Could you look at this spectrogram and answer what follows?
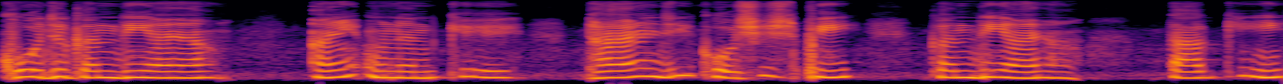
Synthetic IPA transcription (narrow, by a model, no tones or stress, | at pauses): kʰoːd͡ʑkɐ̃nd̪iaːɦijã | ɛ̃ːʔʊn̤ənɪ̆kʰeː | ʈʰaːɪɽ̃d͡ʑiːkoːʃɪʃbʱi | kɐ̃nd̪iaːɦijã | t̪aːki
